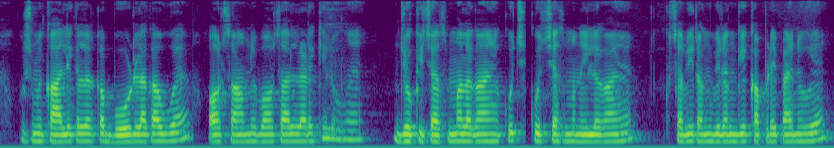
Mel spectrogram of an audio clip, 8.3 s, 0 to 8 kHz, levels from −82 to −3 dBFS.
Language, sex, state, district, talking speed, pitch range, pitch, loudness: Hindi, male, Maharashtra, Dhule, 220 wpm, 145-150 Hz, 145 Hz, -20 LUFS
